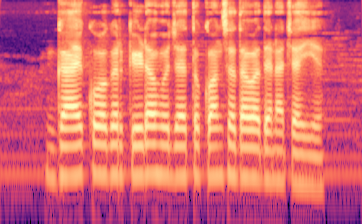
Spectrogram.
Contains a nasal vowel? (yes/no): no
